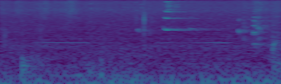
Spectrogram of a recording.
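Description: Dry-erase marker squeaking on a whiteboard as words are written, with a short high squeak a little past the middle, over a steady low room hum.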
